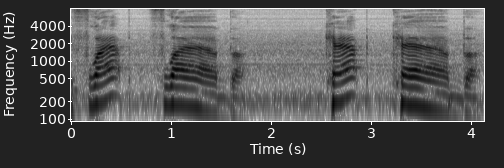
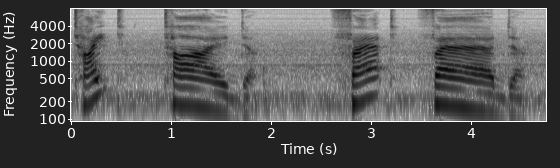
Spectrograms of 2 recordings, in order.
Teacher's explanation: The word that ends with the voiced consonant, the D, or the B, or the G, the vowel sound should be longer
